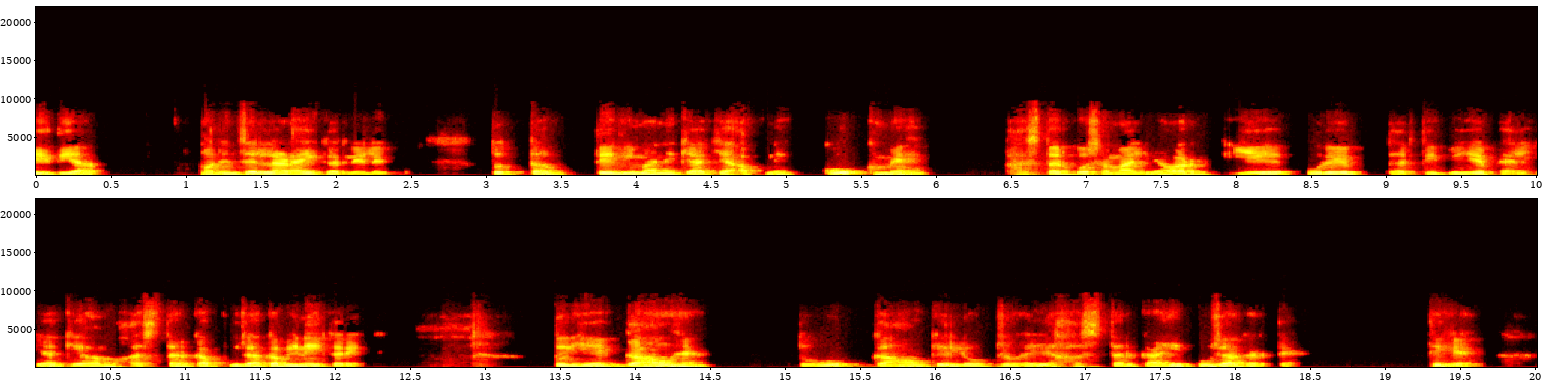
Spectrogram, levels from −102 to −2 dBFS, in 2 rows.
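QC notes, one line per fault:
No faults found.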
